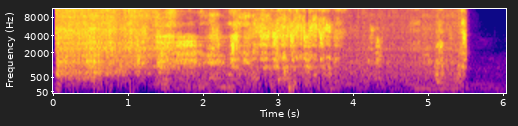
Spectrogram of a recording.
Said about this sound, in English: I'm just going to blow this area out.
